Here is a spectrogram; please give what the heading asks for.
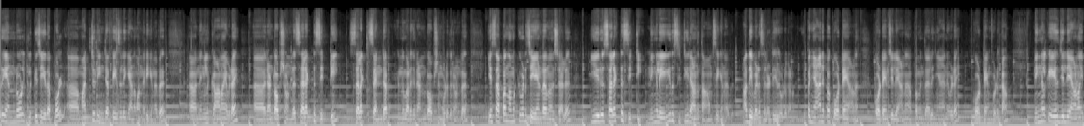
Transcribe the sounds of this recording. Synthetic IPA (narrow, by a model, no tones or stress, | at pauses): oɾuenro̞ːɭkɭikːɨt͡ɕe̞jðɐpːo̞ːɭmɐtːo̞ɾuindɐrfejs̬ileːk̬ʲːaːɳɨʋɐnːiɾikʲːunːɐðɨ | niŋːɐɭɨaːɳaːmiʋiɽe̞ | ɾeɳɖo̞ːpʂɐnuɳɖɨse̞lɐk̚ʈɨsiʈːi | se̞lɐk̚ʈɨ̥se̞ndɐre̞nːɨpɐrɐɲːulɾe̞ɳɖo̞ːpʂɐnkoɽut̪ːiluɳɖɨ | jesɐpːɐmnɐmukːiʋiɽet͡ɕe̞jːeːɳɖɐðenːɨɐit͡ɕːaːl | iːo̞ɾuselɐk̚ʈɨsitːiniŋːɐɭe̞ːðɨsitːijilaːɳɨt̪aːmɐsikʲːunːɐðɨ | ɐ̰ðiʋiɽe̞selɐk̚ʈːɨt͡ɕejðukoɭːukːɐ̰ɳɐ̰mipːoːɲaːnipːoːko̞ːʈːejmaːɳɨ | ko̞ːʈːejmd͡ʑilːɐjaːɳɨɐpːɐme̞nd̪aːjɐlumɲaːniʋiɽe̞ | ko̞ːʈːejumkoɽukːa̰ːm | niŋːɐɭkɨeːðɨd͡ʑilːɐjaːɳo̞ːi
